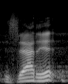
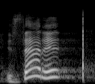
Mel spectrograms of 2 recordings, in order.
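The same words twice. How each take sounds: First: Said in the usual way. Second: Desperate question. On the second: Retold or imitated. Repeated, high and strained.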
